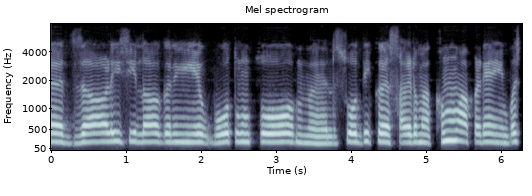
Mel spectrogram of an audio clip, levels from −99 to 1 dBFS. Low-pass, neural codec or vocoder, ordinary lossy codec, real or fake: none; codec, 16 kHz, 2 kbps, FunCodec, trained on LibriTTS, 25 frames a second; none; fake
